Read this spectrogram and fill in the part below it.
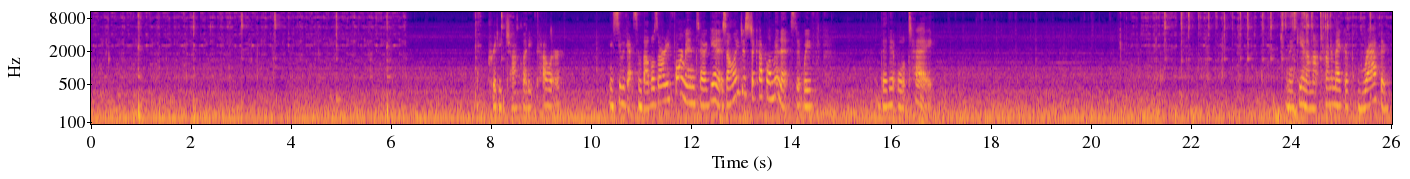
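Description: A metal whisk scrapes and clinks against a steel pot.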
